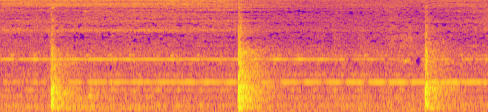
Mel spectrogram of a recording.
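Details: Prototype automated Ambu-bag ventilator cycling: a steady machine hum with a sharp puff or click about every two seconds.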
